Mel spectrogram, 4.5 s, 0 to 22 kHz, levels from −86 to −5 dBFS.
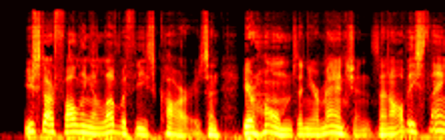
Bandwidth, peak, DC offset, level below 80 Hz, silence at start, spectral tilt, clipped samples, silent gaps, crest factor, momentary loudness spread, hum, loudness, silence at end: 17 kHz; -4 dBFS; under 0.1%; -36 dBFS; 0.25 s; -5 dB/octave; under 0.1%; none; 18 dB; 4 LU; none; -23 LUFS; 0 s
